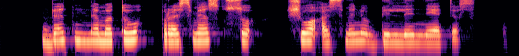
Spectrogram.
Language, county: Lithuanian, Vilnius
